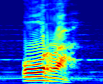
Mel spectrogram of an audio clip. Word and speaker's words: hora: Ang H ay hindi binibigkas sa Latin. Natulad ng sa Kastila. Halimbawa, hora. Ito ay ora.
